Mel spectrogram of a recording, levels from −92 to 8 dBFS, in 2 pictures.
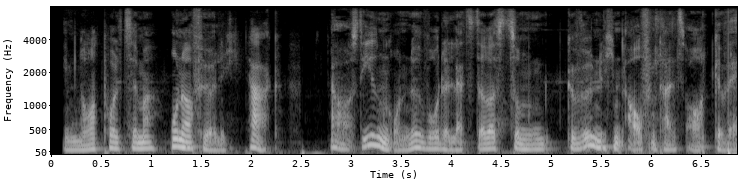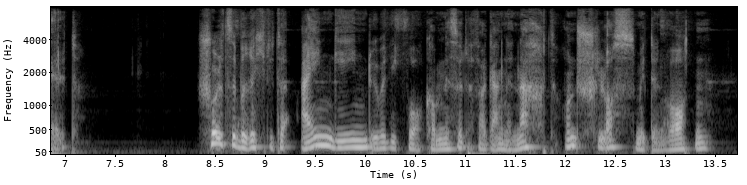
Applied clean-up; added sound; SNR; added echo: neural mask model DeepFilterNet 3.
